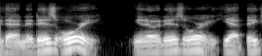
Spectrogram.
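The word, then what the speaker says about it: Horry: So I pronounced it correctly. Then it is Ory.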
